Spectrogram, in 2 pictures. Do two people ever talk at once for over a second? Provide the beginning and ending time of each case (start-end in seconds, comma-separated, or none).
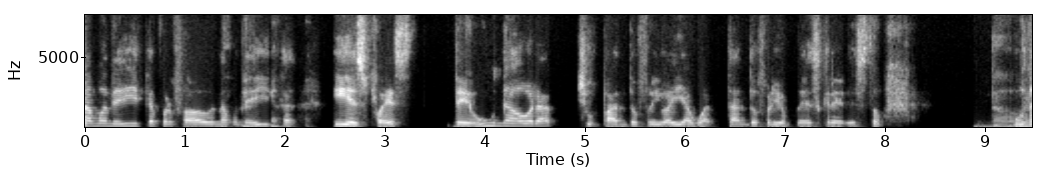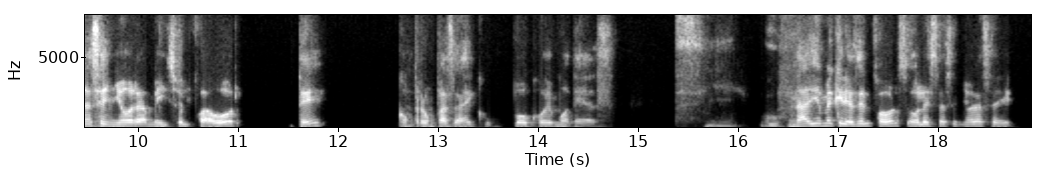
none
